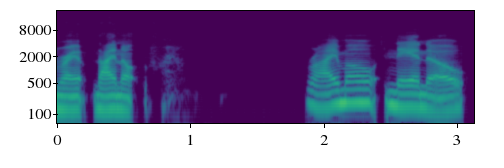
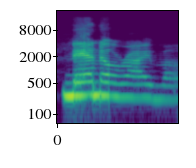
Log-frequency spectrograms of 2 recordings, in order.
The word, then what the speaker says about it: NaNoWriMo: a whole lot of i gave up on ram rimo nano right is that right doesn't sound right in my head anymore nanowrimo that's right because i said it wrong i need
